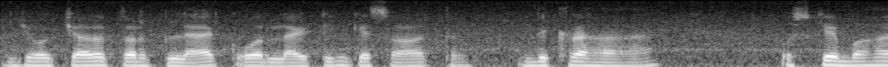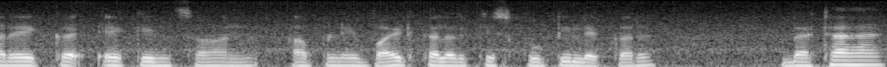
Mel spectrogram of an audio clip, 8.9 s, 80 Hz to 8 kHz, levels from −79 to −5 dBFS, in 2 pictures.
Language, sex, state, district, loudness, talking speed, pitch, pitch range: Hindi, male, Punjab, Pathankot, -16 LUFS, 160 wpm, 130 Hz, 120-135 Hz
